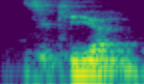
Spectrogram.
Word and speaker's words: Zakia: Zakyia, that's how you say it.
